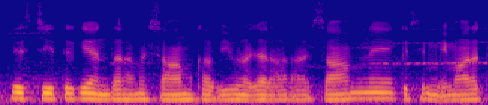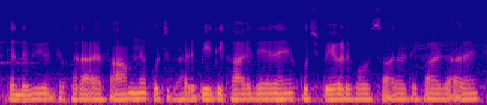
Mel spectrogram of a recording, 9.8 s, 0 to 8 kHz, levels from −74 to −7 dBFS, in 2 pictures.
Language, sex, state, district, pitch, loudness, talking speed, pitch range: Hindi, male, Bihar, Samastipur, 110 Hz, -29 LUFS, 230 wpm, 105-115 Hz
